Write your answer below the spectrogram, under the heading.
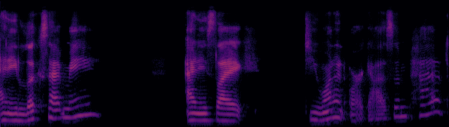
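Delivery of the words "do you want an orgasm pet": very calm, composed, soft voice, pitched up. Quoting what he asked her in that moment, retelling a calm question. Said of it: "Just really calmly".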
